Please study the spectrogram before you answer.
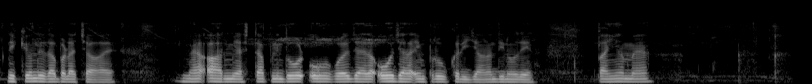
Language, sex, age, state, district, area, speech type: Dogri, male, 18-30, Jammu and Kashmir, Kathua, rural, spontaneous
